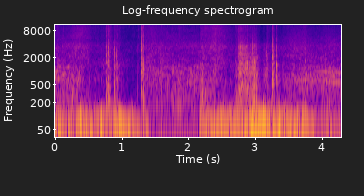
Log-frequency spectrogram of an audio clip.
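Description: Skateboard wheels rolling on a concrete bowl, a low steady rumble. There are a couple of sharp clacks from the board about a second in, and a louder stretch of rolling near the end.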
